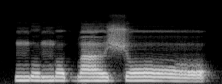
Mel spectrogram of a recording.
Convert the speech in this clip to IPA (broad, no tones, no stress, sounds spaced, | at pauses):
ŋ o ŋ ɔ b a ə̯ ʃ ɔː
